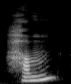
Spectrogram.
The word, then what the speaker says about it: ham: This week's mantra is the Sanskrit word hum, and it's spelled H-A-M, but pronounced hum.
